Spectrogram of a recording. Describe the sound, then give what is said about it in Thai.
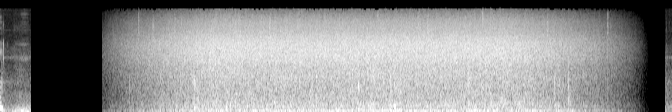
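Steady, dense rain patters against a car window, a continuous hiss with tiny droplet ticks that fades in, holds evenly for several seconds, then fades out. “เสียงของสายฝนตกลงมากระแทกกับกระจกรถ ดึงสติของฉันกลับมา วันนี้ ฝนตก”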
